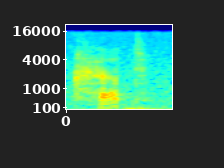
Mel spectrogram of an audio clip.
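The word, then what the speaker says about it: Chet (חית): It's the letter Chet. You have to clear your throat in these Hebrew syllables. Chet, which is the first word, first letter of the word Chaim.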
